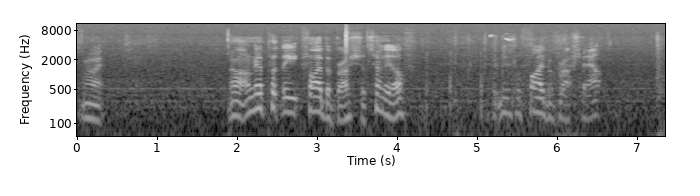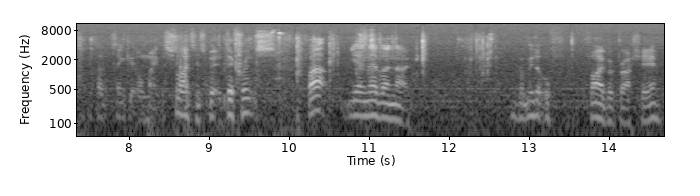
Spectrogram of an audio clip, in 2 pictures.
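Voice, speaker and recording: A man's voice: mid-range voice, measured pace, long pauses. Grumbling hobbyist man, noisy room. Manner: grumbling, muttering to himself. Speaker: amateur radio hobbyist and video host. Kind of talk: casual running commentary while doing a repair. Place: indoor home radio shack.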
